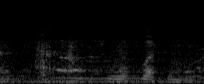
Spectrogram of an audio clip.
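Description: Speech only: a man says a few short words, fairly quiet, over faint outdoor background.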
